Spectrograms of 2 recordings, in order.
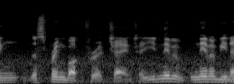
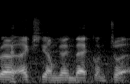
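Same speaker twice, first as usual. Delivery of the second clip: plain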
